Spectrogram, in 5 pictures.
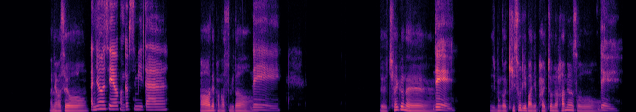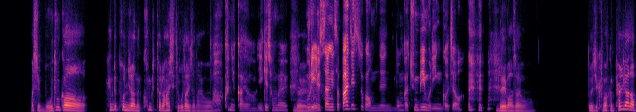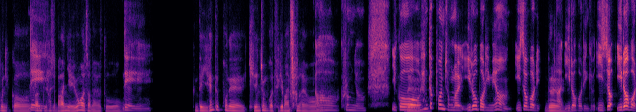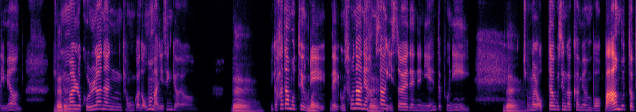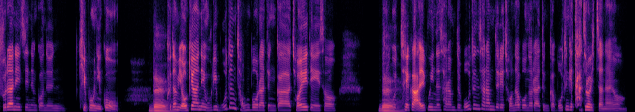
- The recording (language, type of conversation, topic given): Korean, unstructured, 기술 발전으로 개인정보가 위험해질까요?
- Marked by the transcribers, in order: other background noise; laugh; laughing while speaking: "많잖아요"; teeth sucking; tapping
